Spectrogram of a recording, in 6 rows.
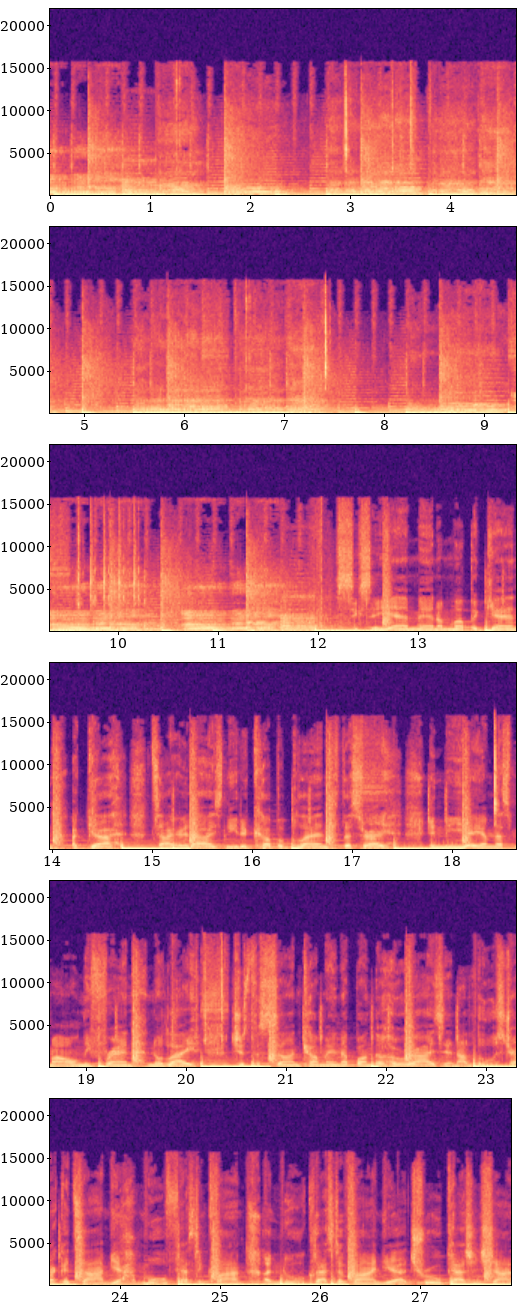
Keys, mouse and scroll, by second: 0.6 click, 1.5 shift+click, 3.5 ctrl+d, 3.8-5.5 drag, 4.5 typing, 6.2-6.9 typing, 6.4 click, 9.6 typing, 9.7 ctrl+z, 11.7 click, 15.0 click, 20.3 ctrl+d, 20.6-24.8 drag.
